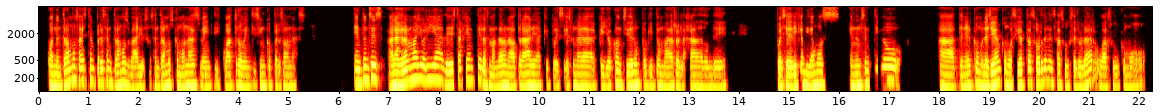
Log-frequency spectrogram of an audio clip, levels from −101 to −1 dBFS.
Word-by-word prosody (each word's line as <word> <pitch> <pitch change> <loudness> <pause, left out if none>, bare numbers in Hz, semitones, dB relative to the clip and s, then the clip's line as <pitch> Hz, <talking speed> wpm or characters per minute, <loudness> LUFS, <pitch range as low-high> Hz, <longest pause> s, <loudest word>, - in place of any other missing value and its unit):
cuando 125 -1 +2
entramos 150 +9 +1
a 170 - +5
esta 170 +1 -3
empresa, 155 -1 0
entramos 145 -2 0
varios 120 0 -3
o - - -15
sea - - -14
entramos 125 +3 -1
como 120 -2 -2
unas 130 +1 +1
24 125 +2 -3
o - - +1
25 125 +2 -5
personas. 120 -1 -7 1.0
Entonces, 180 +4 +3
a 125 - +1
la 135 - +8
gran 150 +5 +6
mayoría 190 -1 +3
de 140 -1 +4
esta 165 +3 -1
gente, 175 +1 -3
las 140 -4 +2
mandaron 125 +2 +1
a 120 - +2
otra 125 +1 +1
área 125 -1 +1
que, 130 - -10
pues, 135 0 -8
es 135 - -6
un 125 - -1
área 120 0 -1
que 125 - -4
yo 115 0 -3
considero 135 -2 +2
un 135 0 0
poquito 130 +1 -4
más 120 0 -1
relajada, 120 0 -2
donde, 115 +2 -5 1.0
pues, 120 0 +3
se 130 - +4
dedican, 125 +4 +3
digamos, 135 +2 0 0.2
en 125 -1 0
un 130 - +3
sentido 180 - 0 0.7
a 120 -2 +1
tener 125 +1 -1
como 140 0 0
les 125 -1 +4
llegan 145 +4 +5
como 145 -6 0
ciertas 140 +4 +1
órdenes 155 +2 +2
a 140 - +1
su 125 -2 -6
celular 125 +7 0
o 120 - -4
a 115 - -1
su 115 0 -7
como 120 -1 -7
130 Hz, 170 wpm, -23 LUFS, 120-150 Hz, 1.0 s, la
